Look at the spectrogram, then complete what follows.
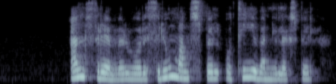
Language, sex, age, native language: Icelandic, female, 18-19, Icelandic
